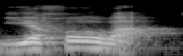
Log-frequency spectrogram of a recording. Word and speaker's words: Yehovah: There is only a sound called Y in Hebrew. But it is called Yehovah.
